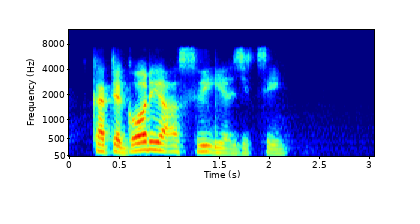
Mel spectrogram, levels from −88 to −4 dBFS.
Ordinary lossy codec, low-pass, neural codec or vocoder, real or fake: AAC, 64 kbps; 7.2 kHz; codec, 16 kHz, about 1 kbps, DyCAST, with the encoder's durations; fake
